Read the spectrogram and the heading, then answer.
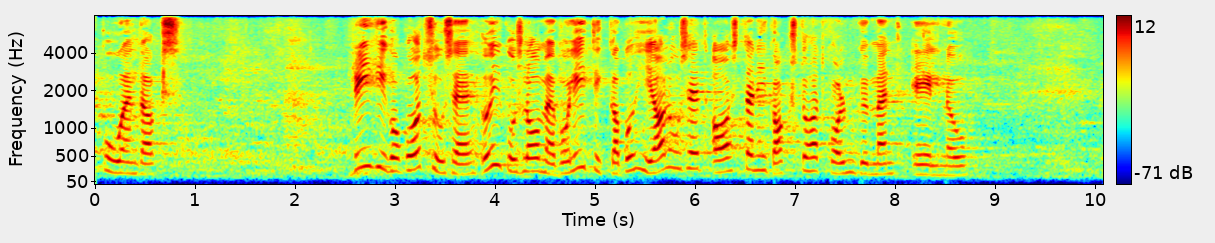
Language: Estonian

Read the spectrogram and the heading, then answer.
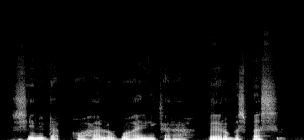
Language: Somali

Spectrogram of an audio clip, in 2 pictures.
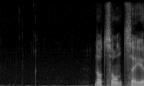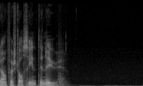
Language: Swedish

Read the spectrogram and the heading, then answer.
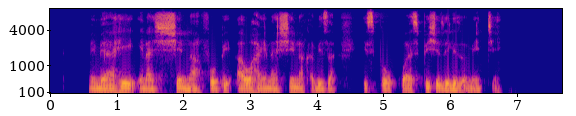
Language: Swahili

